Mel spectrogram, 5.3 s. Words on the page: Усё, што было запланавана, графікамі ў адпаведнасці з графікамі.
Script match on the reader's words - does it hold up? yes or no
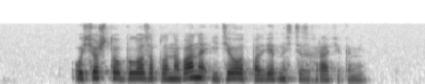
no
